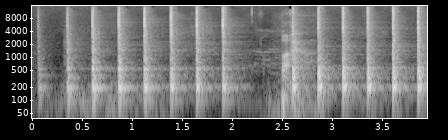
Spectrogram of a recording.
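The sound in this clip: Repeated heavy blows struck against a piano to force it open: a fast, evenly spaced series of sharp knocks, a short pause midway, then the pounding resumes at the same pace.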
